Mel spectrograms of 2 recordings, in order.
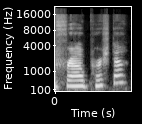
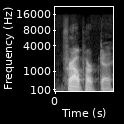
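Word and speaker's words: Frau Perchta: I guess I'm I don't even I'm going to butcher the pronunciation and I'm the Fra Persa. Fra Perka. Yeah. Oh, Perka. Okay. I thought it was Perka, not Persa. That's what I've been told as how it's pronounced.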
